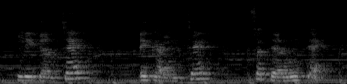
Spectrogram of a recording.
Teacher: We are emphasizing the last syllable in these words, and that is the common rule of thumb for French.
